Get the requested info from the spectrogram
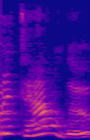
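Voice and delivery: curt, sharp, high snapped delivery. A sister speaks to her brother, snapping. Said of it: "Lucy snapped at her brother".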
